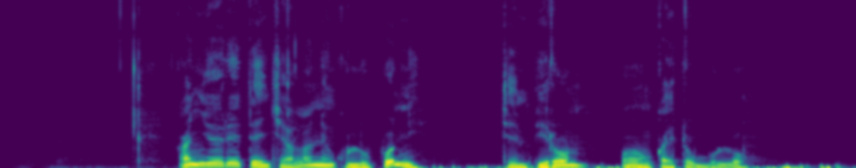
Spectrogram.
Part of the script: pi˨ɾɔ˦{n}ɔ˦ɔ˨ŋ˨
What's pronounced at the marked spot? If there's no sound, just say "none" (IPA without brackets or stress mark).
n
